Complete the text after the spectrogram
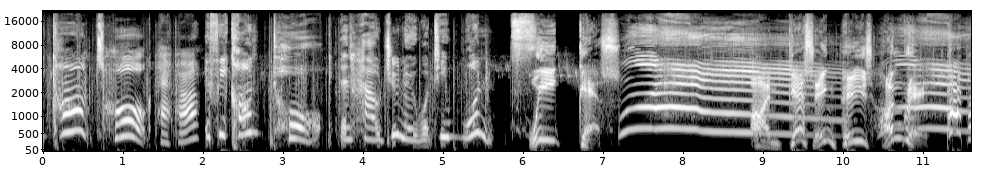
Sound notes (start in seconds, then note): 8.5 alexander wails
